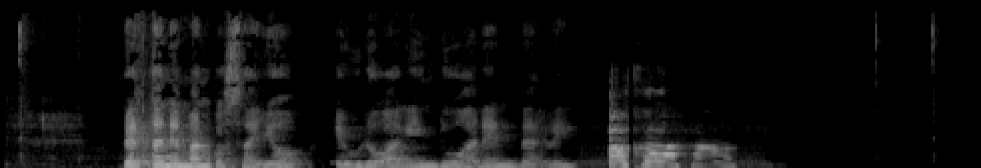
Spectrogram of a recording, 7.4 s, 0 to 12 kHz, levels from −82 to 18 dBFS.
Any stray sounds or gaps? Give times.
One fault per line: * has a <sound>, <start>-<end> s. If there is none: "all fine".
* has a laugh, 4.6-5.5 s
